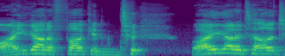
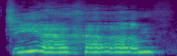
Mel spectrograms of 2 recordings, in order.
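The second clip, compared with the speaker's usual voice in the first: higher, drawn-out sing-song; 7 semitones higher than usual. Real, not acted. Parent echoes toddler's greeting, high and sing-song. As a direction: model it for a little one to copy. Repeats word for small child.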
